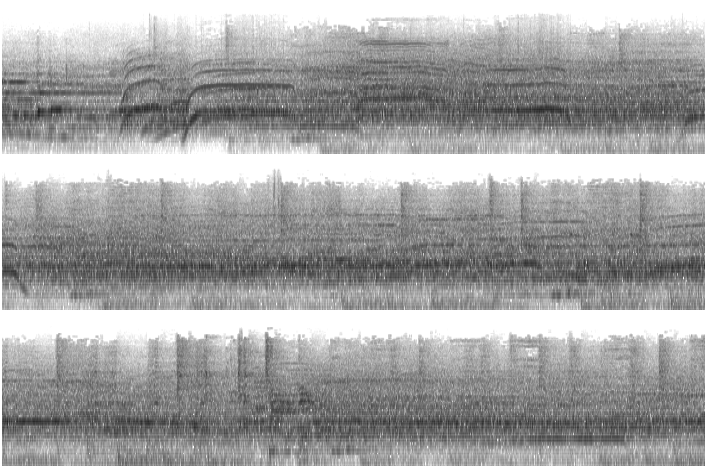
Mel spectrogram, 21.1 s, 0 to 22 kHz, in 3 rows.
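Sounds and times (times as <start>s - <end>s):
audience whooping and screaming: 0.0s - 21.0s
hip hop track with heavy bass: 0.0s - 21.0s.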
